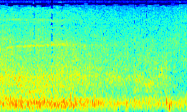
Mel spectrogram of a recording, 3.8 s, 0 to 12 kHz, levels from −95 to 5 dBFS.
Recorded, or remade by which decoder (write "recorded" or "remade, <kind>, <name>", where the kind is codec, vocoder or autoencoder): recorded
